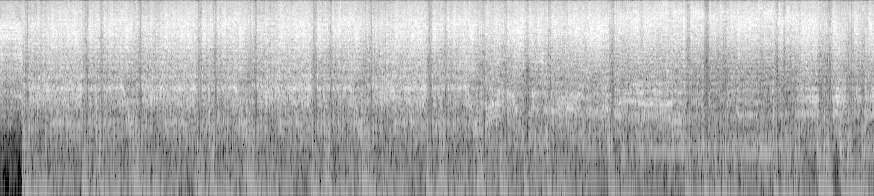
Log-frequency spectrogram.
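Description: Loud, dense electronic music with strong bass and a noisy texture filling the whole range, punctuated by frequent hits. It cuts out for a split second at the very start, then runs on without a break.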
